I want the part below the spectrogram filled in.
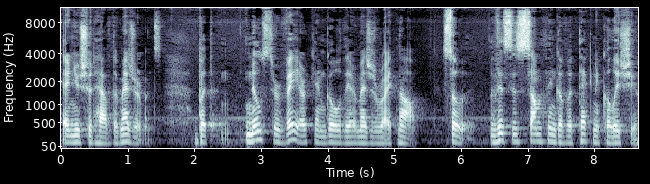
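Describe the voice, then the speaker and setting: The speaker is a man with an Albanian accent. He keeps a moderate pace. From North Macedonia, Albanian community. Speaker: businessman. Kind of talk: interview. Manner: hesitant, with filler sounds.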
